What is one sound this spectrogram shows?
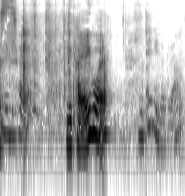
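Stiff paper rustles as hands handle it.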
